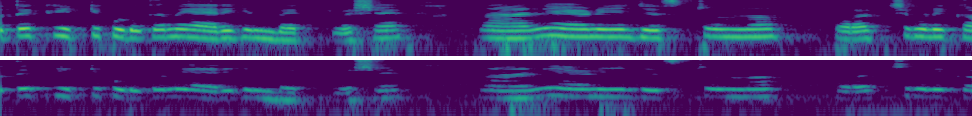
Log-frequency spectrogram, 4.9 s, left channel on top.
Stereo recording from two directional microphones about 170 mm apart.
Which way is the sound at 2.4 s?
35° left (ahead or behind).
